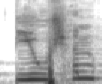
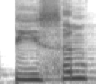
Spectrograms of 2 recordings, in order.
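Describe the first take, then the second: First: It is said as two syllables, tyoo-shun. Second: It is said as two syllables, tee-sun. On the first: "बहुत लोग ट्यूशन पढ़ते हैं जो कि गलत है" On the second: "टीसन पढ़ते हैं जो कि बिल्कुल ही गलत है"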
